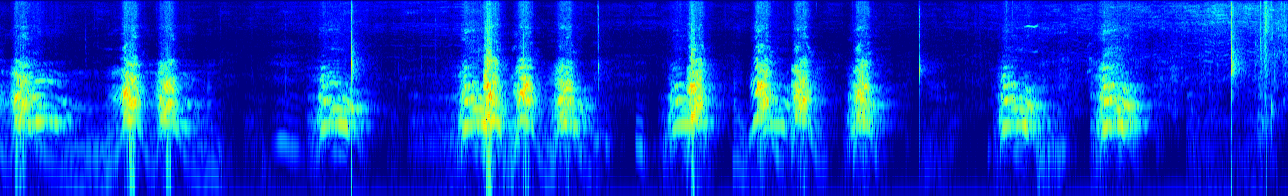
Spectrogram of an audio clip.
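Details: In Rockport, a dog barks at voice-controlled robotic crabs in quick volleys of two or three sharp, mid-pitched barks, with short pauses between them.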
